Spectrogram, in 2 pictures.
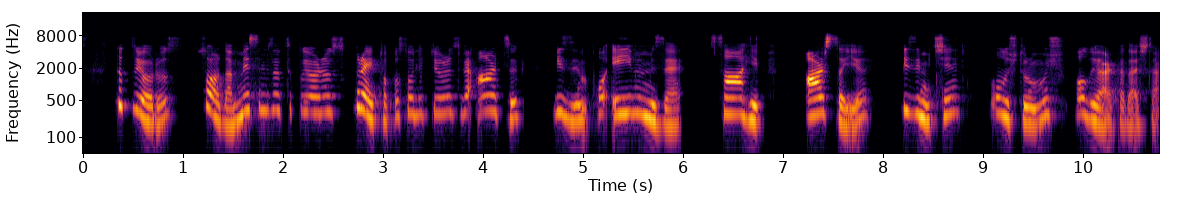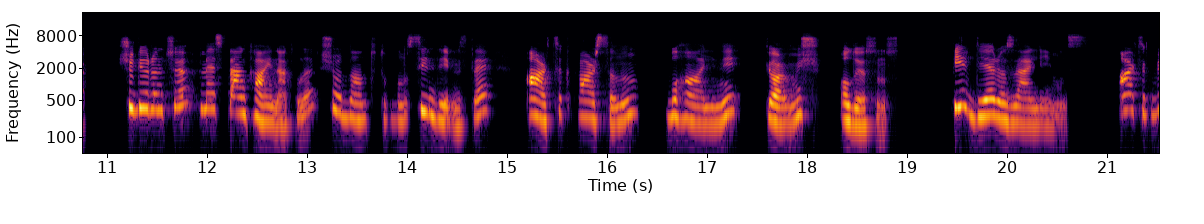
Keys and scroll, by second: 3.7 Escape, 12.3 Tab, 13.5 Delete.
